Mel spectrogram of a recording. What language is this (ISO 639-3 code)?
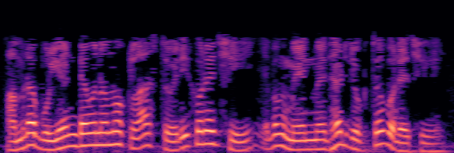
ben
